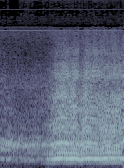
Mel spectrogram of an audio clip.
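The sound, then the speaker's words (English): Dave House's race car engine drones steadily in the pit lane, then swells louder about halfway through as it accelerates towards the pit exit, its sustained tone holding strong to the end. No one speaks. “And Dave House now gets things going again and drives towards the pit exit.”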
